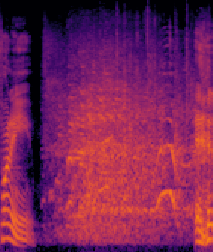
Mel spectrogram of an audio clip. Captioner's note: laughter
